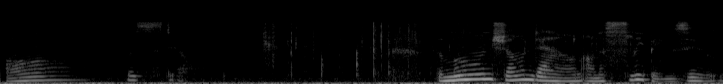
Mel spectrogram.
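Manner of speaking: usual speaking voice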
